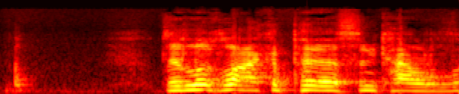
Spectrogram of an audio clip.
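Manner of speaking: loud, high, brassy Liverpool medium; Psychic Sue voice. Acted. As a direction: play her as a brash Scouse showwoman. Sue presses Carol.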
